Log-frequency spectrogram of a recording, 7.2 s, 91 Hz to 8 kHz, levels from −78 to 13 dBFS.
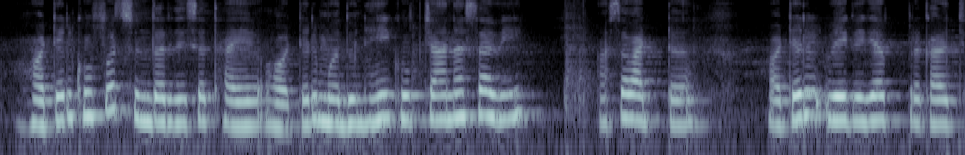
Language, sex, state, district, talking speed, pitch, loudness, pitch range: Marathi, female, Maharashtra, Dhule, 130 wpm, 245 Hz, -16 LUFS, 225-260 Hz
